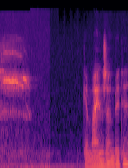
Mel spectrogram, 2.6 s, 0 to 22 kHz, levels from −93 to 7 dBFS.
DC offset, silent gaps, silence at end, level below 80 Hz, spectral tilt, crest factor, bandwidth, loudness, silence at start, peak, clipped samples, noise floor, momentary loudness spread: under 0.1%; none; 0 s; -42 dBFS; -3 dB/octave; 20 dB; 18 kHz; -25 LUFS; 0 s; -8 dBFS; under 0.1%; -53 dBFS; 18 LU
